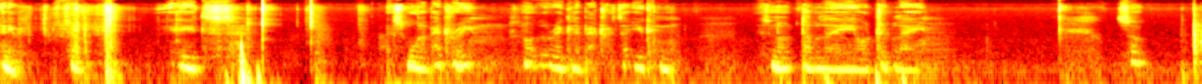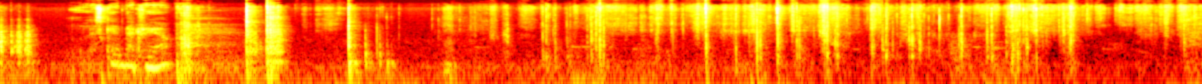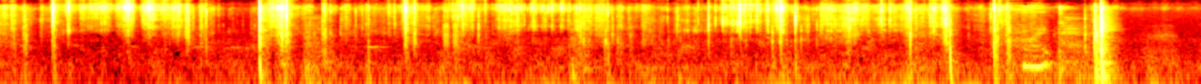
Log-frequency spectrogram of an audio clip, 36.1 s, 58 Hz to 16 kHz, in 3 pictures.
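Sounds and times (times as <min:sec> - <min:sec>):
battery packaging tearing and crinkling: 0:16.7 - 0:34.3.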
